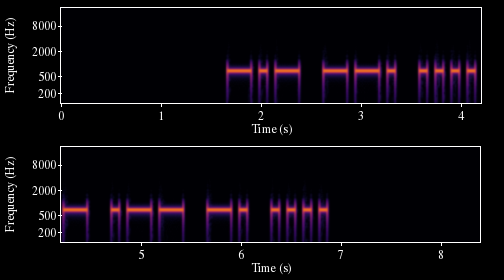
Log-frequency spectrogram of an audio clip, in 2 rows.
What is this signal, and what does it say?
Morse code, heard as a keyed tone, about 17 wpm, 700 Hz. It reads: KG4WNH
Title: Speed Racing - USA 2x3 Call Signs 15wpm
